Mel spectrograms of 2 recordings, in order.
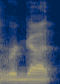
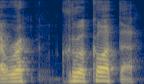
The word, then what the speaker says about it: ricotta: Italian Americans pronounce it rigat. Which and Italian is so and ricotta. then yeah, ricotta. Mm-hmm. Yeah, that's how it's pronounced in Italian.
